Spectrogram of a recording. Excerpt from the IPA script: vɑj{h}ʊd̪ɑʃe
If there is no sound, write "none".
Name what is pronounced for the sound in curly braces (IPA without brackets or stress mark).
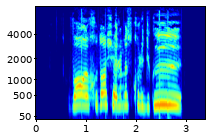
χ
